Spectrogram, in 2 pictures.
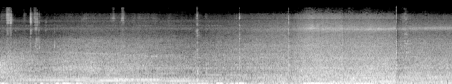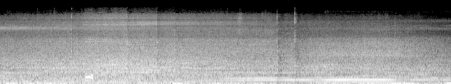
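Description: Motor vehicle engines going by on a road, a low drone that swells near the start and again near the end.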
